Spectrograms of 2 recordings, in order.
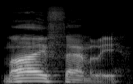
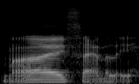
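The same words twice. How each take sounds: First: Said in the usual way. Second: Softer and slow, dreading the words; quiet dread. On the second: Shown as a demonstration. Boy dreading telling listeners about family, softer and slow. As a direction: mutter it like the hard part. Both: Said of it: "the hard part".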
